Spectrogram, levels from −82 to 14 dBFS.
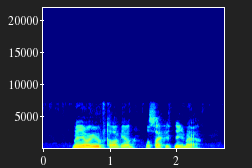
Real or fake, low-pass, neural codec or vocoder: fake; 7.2 kHz; codec, 44.1 kHz, 3.4 kbps, Pupu-Codec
